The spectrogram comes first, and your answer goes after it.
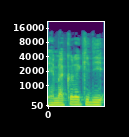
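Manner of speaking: usual speaking voice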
